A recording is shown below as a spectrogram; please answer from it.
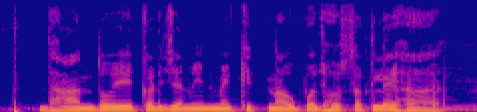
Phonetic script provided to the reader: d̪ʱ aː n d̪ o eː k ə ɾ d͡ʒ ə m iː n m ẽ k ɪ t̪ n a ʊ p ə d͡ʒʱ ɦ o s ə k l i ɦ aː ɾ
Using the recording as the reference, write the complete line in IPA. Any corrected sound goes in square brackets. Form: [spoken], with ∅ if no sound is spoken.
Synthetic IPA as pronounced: d̪ʱ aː n d̪ o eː k ə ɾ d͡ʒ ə m iː n m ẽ k ɪ t̪ n a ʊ p ə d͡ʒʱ ɦ o s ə k l [e] ɦ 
